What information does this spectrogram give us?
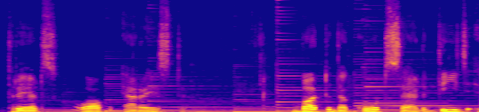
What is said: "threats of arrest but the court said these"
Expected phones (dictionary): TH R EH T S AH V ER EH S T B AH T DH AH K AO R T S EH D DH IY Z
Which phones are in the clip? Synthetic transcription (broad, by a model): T R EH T S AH P ER EH S T B AH T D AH K AO R T S EH D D IY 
